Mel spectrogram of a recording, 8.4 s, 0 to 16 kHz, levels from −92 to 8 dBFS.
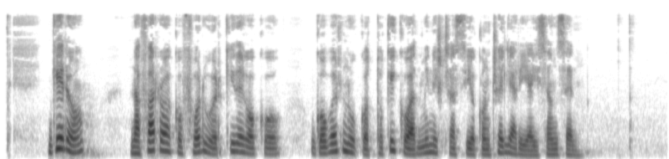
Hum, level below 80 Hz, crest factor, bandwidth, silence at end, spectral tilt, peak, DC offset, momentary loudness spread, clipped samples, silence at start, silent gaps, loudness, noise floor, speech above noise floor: none; -66 dBFS; 22 dB; 11.5 kHz; 1.1 s; -5.5 dB/octave; -4 dBFS; under 0.1%; 11 LU; under 0.1%; 0.1 s; none; -24 LUFS; -56 dBFS; 32 dB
